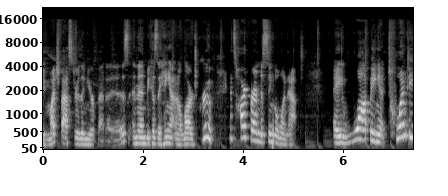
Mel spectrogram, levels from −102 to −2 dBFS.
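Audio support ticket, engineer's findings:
Noise suppressor applied to music or sounds: speech-tuned suppression left active on non-speech material, treating sustained tones, ambience and reverb as noise. Gain swings around 15 dB throughout; attacks pass, held parts and tails sink, giving audible pumping and a thinned sound.

Sound cut by the noise suppressor: 1.02–1.52 s, 3.38–3.75 s, 5.05–5.80 s. Same suppressor classifying these stretches as noise and clamping them hardest, down about 20 dB at the deepest (about 21 dB in the last). Sustained and decaying content drops away; tails end early.

Lost LE Audio frames: 4.58–4.61 s, Bluetooth LE link dropping audio. Gap of 20 ms, consistent with two 10 ms LC3 frames; decoder concealment repeats the previous spectrum with randomised phase, so tonal content briefly smears into a noisy burst.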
